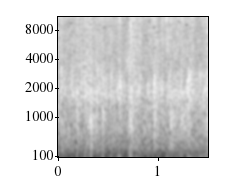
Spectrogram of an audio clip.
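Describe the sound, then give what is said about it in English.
An audience claps their hands together, a steady, dense burst of many overlapping claps at moderate volume with no voices standing out. “Somebody clap your hands if you know what I'm talking about.”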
